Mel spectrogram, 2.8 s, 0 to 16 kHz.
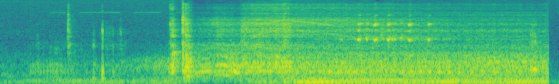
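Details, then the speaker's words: Engine starting with a thin high chirping squeal over the idle while tightening the alternator belt half a turn at a time; the belt is stretched and the adjustment range is maxed out, so it needs replacing. "check if you still hear the I still hear the there's still about squeak we tighten the adjusting bolt 1/2 turn again then we test again we're starting the engine"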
